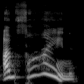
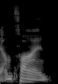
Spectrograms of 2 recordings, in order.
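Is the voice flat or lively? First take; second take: lively; flat. First: It is said lively, with lots of pitch movement. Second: It is said flat, with little pitch movement. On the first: It shows the speaker is happy. "because I'm not going, ... Or maybe that sounded fake" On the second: It may seem angry or like a lie. "I'll just say"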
